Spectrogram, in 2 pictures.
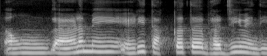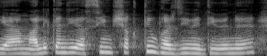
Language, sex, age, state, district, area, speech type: Sindhi, female, 45-60, Madhya Pradesh, Katni, urban, spontaneous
